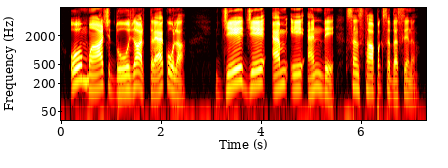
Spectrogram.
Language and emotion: Dogri, neutral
